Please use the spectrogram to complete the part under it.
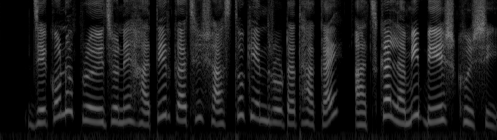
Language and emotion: Bengali, happy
